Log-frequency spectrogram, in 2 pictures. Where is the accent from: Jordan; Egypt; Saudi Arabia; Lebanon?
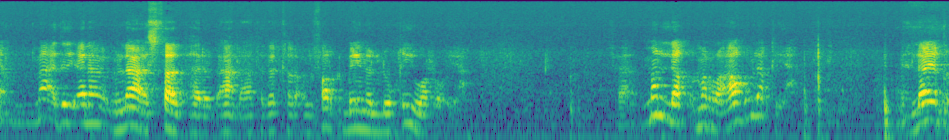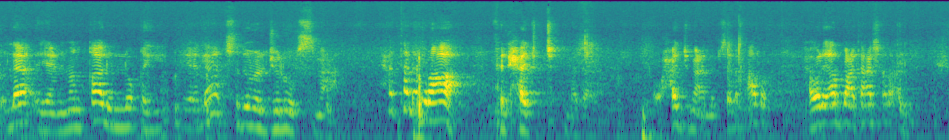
Saudi Arabia; إحنا مثلا عندنا في السعودية مثلا فلل، يعني الشقق عندنا قليل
